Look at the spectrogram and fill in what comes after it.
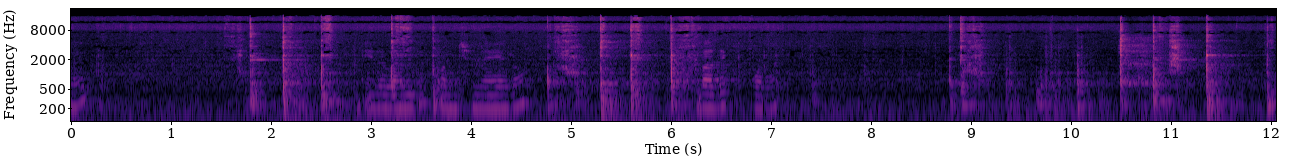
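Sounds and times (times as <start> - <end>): oil sizzling: 0.0 - 12.0
spatula stirring in frying pan: 1.2 - 12.0
spatula knocking against pan: 9.4 - 12.0.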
